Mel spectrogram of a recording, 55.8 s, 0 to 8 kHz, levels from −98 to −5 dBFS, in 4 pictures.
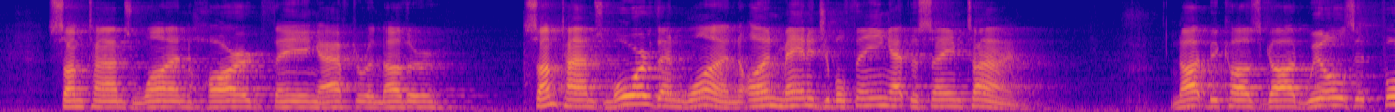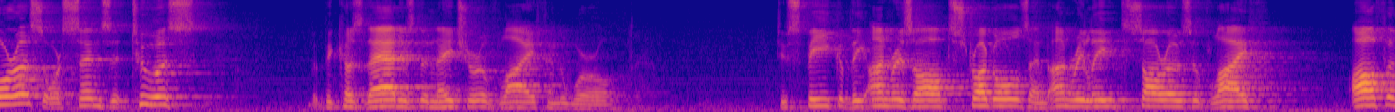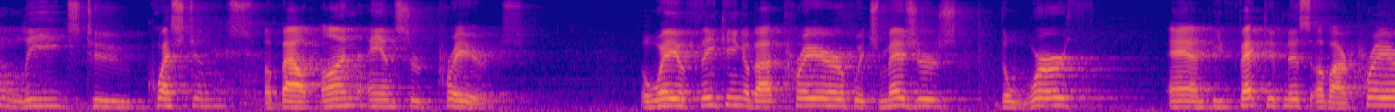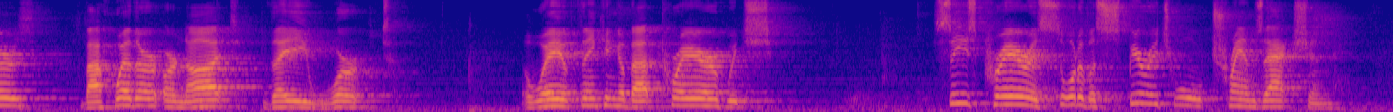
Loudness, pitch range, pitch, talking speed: -38 LUFS, 155-185 Hz, 170 Hz, 100 wpm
